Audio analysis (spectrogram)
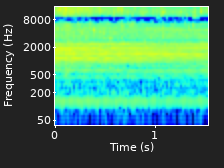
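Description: LifeWave X20 water machine flushing water out through its tube, a steady low hum of pumping with continuous running-water hiss throughout, close and fairly quiet.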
